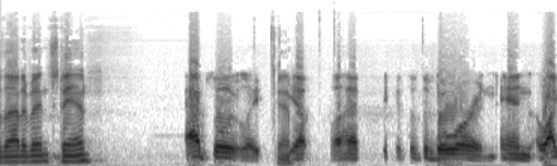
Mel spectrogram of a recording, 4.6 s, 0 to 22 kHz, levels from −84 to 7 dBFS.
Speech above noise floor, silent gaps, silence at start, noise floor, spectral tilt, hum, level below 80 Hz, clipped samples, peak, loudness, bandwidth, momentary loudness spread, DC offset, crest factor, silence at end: 42 dB; none; 0 s; -54 dBFS; -6 dB/octave; none; -50 dBFS; under 0.1%; -2 dBFS; -13 LUFS; 15.5 kHz; 9 LU; under 0.1%; 12 dB; 0 s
